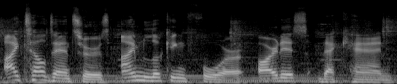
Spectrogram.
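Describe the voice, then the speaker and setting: A man's voice: medium pitch, expressive, takes it slowly. A man speaking about his dance program in an earnest, reflective interview. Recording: clear music underneath.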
